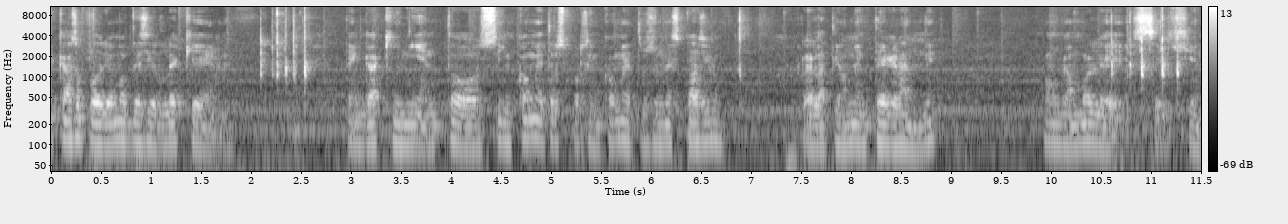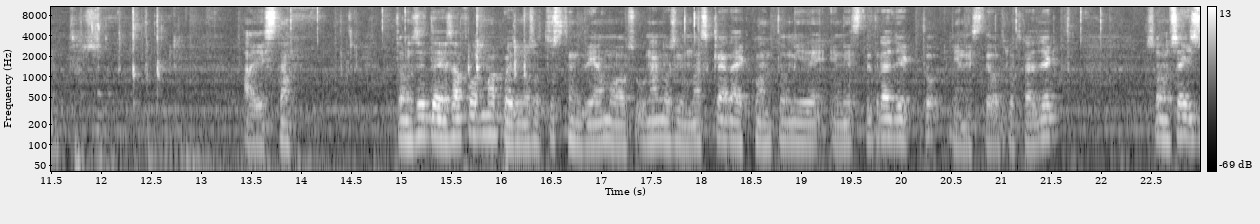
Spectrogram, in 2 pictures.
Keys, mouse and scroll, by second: 2.4 KP_0, 11.0 KP_0, 13.9 middle drag, 14.3-14.7 scroll up 2, 14.8 middle click, 15.7 g, 21.1-21.9 middle drag, 22.0-22.9 middle drag.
